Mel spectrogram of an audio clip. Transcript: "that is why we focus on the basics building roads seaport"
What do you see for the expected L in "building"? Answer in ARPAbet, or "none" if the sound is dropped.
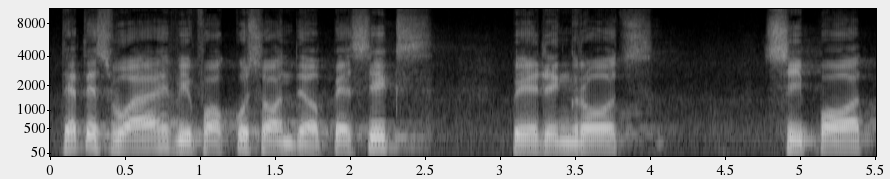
none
